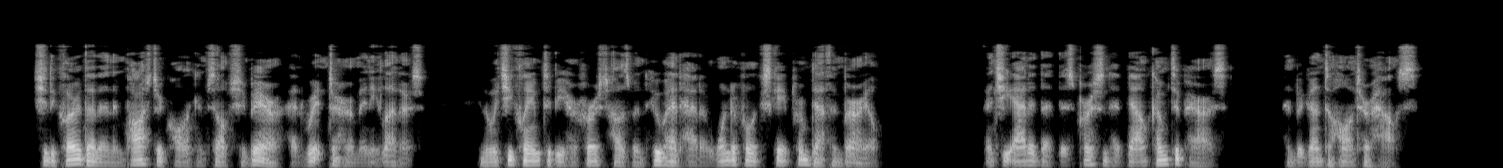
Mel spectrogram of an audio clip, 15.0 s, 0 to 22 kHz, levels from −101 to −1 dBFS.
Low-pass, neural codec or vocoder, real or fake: 7.2 kHz; vocoder, 44.1 kHz, 128 mel bands every 512 samples, BigVGAN v2; fake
